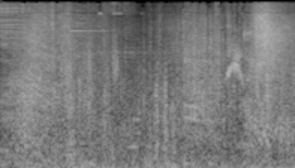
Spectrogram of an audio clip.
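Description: A Bombarda blasting spell explodes in Hogwarts Legacy on PC. It makes a loud, dense, rumbling crash with crackling debris that fills the whole two seconds without letting up.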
